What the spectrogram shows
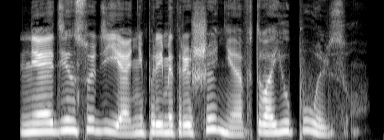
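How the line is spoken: Spitting growl. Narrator (Russian): прорычал Флойд, брызгая слюной

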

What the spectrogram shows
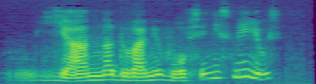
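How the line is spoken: Slow speech. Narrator (Russian): медленно произнес Джефф

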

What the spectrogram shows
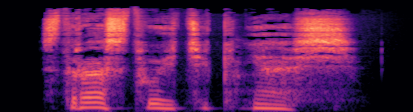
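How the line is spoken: Whispered. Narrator (Russian): прошептала она

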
